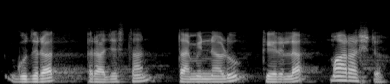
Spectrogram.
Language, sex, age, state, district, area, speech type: Marathi, male, 45-60, Maharashtra, Buldhana, rural, spontaneous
